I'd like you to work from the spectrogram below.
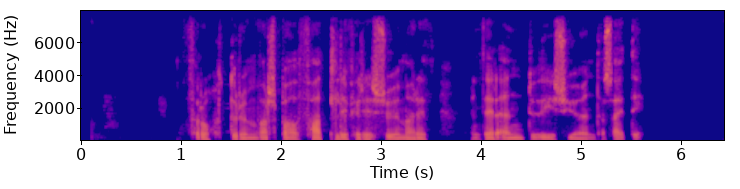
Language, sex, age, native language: Icelandic, male, 50-59, Icelandic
